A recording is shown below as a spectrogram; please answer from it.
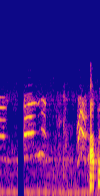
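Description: A few short, high-pitched wavering cries. There is a brief cut-out in the audio just before the second one, and the last one falls in pitch. A man starts speaking near the end.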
